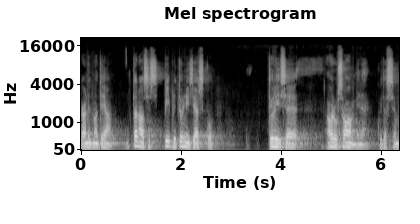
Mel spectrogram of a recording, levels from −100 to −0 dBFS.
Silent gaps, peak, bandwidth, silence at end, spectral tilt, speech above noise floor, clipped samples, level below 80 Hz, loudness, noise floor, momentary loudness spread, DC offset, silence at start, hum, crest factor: none; -6 dBFS; 15 kHz; 0 s; -5.5 dB/octave; 39 dB; under 0.1%; -56 dBFS; -23 LUFS; -61 dBFS; 14 LU; under 0.1%; 0 s; none; 18 dB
